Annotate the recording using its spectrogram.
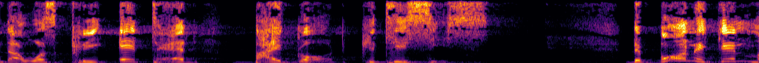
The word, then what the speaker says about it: ktisis: That word creature is the Greek word ktisis.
